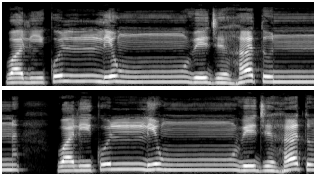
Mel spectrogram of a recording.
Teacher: یہ دیکھیں لام کے نیچے تنوین ہے اور تنوین کے بعد واو آ رہا ہے، اور واو جو ہے حروف یرملون میں سے ہے تو یہاں پر ادغام ہوگا تھوڑا سا غننے کے ساتھ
